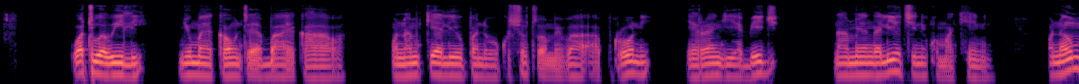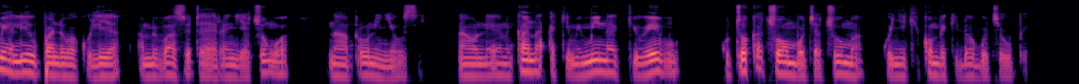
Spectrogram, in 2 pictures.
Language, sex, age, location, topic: Swahili, male, 18-24, Nairobi, education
